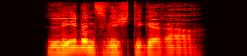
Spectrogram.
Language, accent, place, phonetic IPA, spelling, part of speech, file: German, Germany, Berlin, [ˈleːbn̩sˌvɪçtɪɡəʁɐ], lebenswichtigerer, adjective, De-lebenswichtigerer.ogg
- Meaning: inflection of lebenswichtig: 1. strong/mixed nominative masculine singular comparative degree 2. strong genitive/dative feminine singular comparative degree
